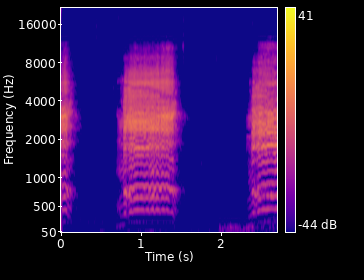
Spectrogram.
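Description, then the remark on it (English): Bighorn sheep on steep canyon cliffs bleating in loud, wavering calls, one full bleat between the tail of an earlier call and the start of another, with a quiet pause in between and no talking. “I love to watch the bighorn sheep scale steep cliffs.”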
